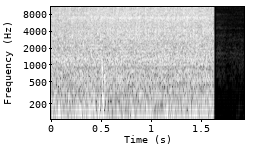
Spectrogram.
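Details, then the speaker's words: 2004–07 Ford 5.4L 3-valve Triton V8 at idle after VCT solenoid replacement, before which it rattled like a diesel: smooth, even rumble with no rattle or ticking; it now runs normally. "Okay, let's fire it up. Boom, and go see how she's running now. Sounds way better."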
